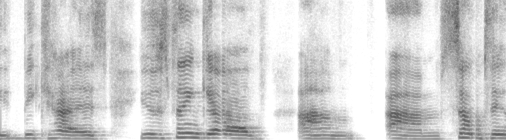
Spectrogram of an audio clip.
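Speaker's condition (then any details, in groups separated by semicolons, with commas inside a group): Amyotrophic lateral sclerosis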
